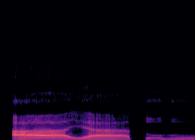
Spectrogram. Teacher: হার উপরে উল্টো পেশ আছে, উল্টো পেশটি হলো ওয়াও মাদ্দার সমতুল্য, তাই একে এক আলিফ পরিমাণ টান দিয়ে পড়তে হয়।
